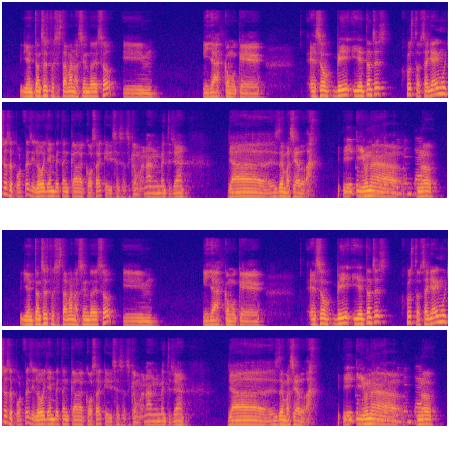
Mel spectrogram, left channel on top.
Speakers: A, on the right; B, on the left.
A: y entonces pues estaban haciendo eso y Y ya, como que eso vi. Y entonces, justo, o sea, ya hay muchos deportes y luego ya inventan cada cosa que dices así como, no, no inventes, ya, ya
B: <laughs>
A: es demasiado. <laughs>
B: Sí,
A: Y, y
B: como
A: una,
B: que inventan por inventar.
A: no,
